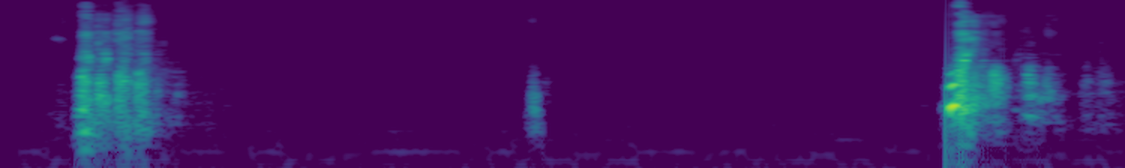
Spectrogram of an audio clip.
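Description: A dog sneezes on command, two short snorting bursts several seconds apart with a tiny faint sound between, close and otherwise quiet.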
